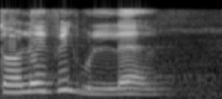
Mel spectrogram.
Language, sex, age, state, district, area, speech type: Tamil, female, 18-30, Tamil Nadu, Thanjavur, urban, read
